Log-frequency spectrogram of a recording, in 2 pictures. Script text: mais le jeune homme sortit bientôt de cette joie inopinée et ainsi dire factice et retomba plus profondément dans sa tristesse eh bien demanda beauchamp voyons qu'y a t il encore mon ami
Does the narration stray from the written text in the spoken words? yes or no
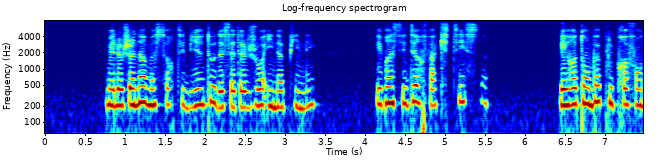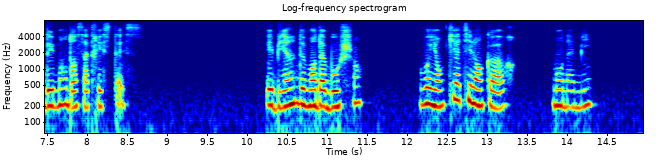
no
